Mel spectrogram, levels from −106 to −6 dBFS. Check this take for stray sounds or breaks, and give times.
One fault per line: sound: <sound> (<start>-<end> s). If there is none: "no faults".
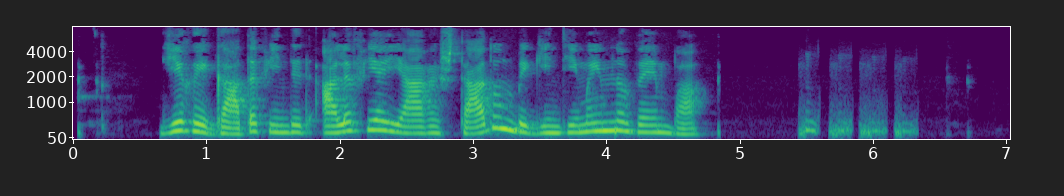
sound: laugh (5.4-6.3 s)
